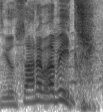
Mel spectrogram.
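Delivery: mock outrage in a thick Hungarian accent. Hungarian teacher astonished by hidden paintings, loud accented outburst. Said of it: "thick accent".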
